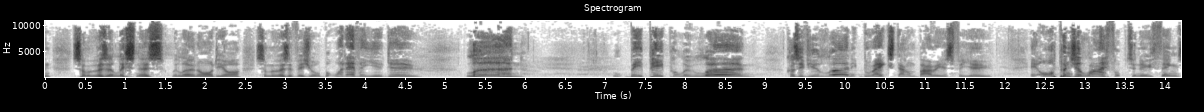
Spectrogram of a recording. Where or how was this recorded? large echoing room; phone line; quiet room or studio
large echoing room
